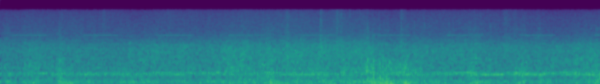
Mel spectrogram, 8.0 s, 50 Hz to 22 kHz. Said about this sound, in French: Une houle hachée et de fortes rafales de vent à plus de 40 nœuds. Le bateau Linked Out commence à développer tout son potentiel sonore et harmonique.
